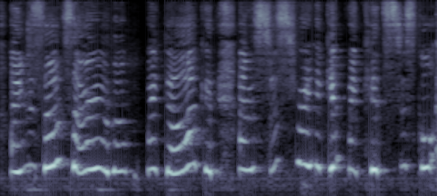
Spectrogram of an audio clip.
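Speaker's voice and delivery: high, tearful apology; a light crying apology; sorry about the dog, lightly tearful and high; mock sobbing apology. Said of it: "sobbing uncontrolled".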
